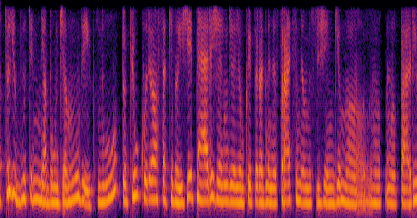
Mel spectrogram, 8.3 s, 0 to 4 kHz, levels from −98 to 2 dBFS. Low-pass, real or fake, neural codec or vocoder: 3.6 kHz; fake; codec, 24 kHz, 1.5 kbps, HILCodec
